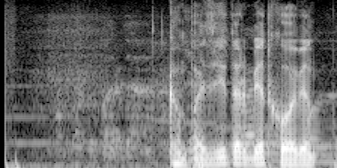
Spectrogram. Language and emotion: Russian, neutral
